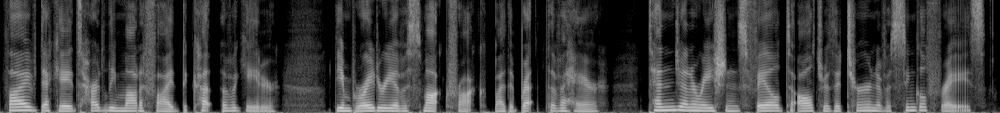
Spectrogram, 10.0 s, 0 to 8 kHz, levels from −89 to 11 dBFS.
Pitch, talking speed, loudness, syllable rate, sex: 190 Hz, 190 wpm, -20 LUFS, 5.5 syllables/s, female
